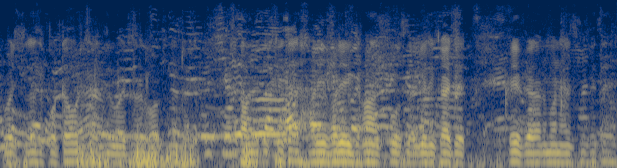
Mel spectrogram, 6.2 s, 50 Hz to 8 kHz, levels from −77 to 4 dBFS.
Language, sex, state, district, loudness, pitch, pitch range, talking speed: Hindi, male, Madhya Pradesh, Katni, -18 LUFS, 120 Hz, 120-130 Hz, 105 wpm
